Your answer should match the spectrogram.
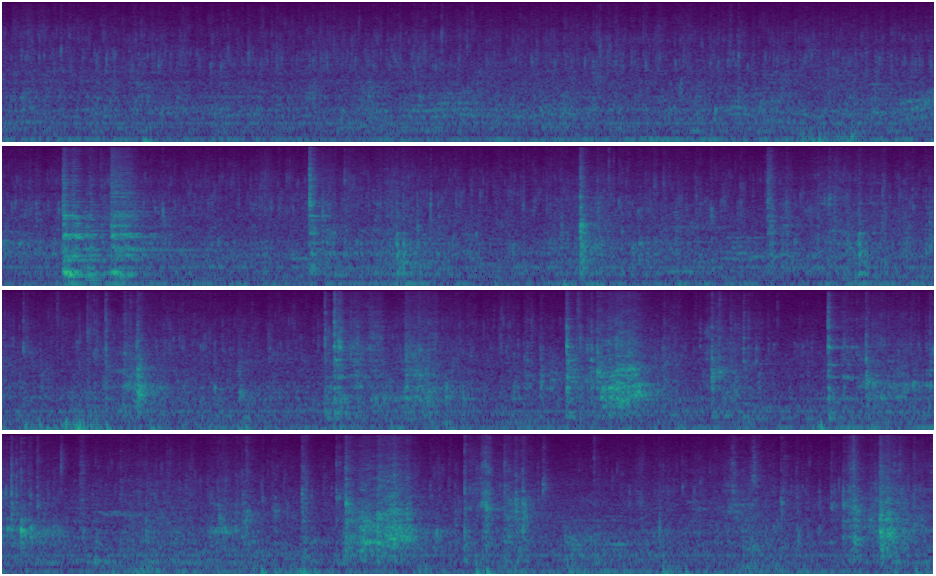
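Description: Steel ladle stirring a thick crab curry in a metal kadai, scraping and knocking against the pan in irregular strokes from about five seconds in, over a faint steady hum.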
